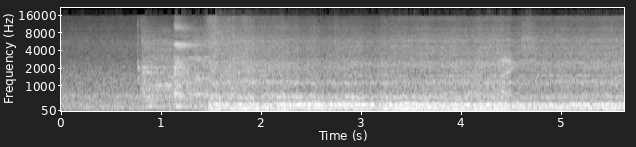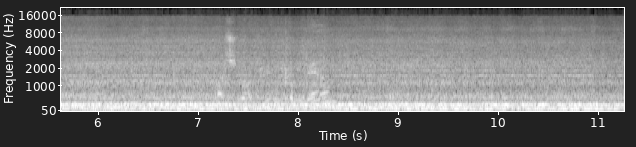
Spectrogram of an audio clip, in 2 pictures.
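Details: LS3 427ci EFI stroker V8, fresh, for a 1956 Chevy: starter catch then strong even rumble, no ticking or knocking; normal start and idle.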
